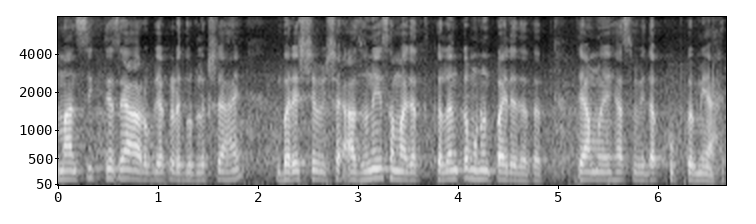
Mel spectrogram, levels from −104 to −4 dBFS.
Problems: none marked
